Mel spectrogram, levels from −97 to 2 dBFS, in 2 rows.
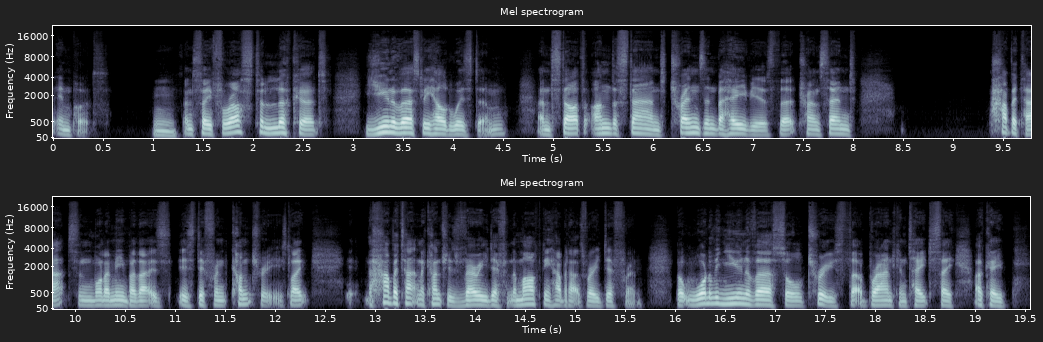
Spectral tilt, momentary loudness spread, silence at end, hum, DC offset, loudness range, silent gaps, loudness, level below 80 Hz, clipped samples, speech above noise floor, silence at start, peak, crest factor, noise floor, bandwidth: -7 dB/octave; 11 LU; 0.25 s; none; under 0.1%; 5 LU; none; -21 LUFS; -68 dBFS; under 0.1%; 61 dB; 0 s; -4 dBFS; 18 dB; -82 dBFS; 18 kHz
